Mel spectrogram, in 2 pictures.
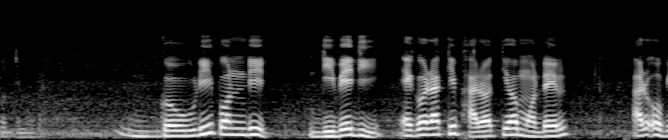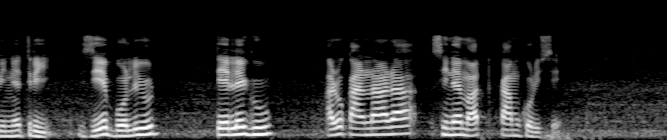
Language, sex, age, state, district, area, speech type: Assamese, male, 18-30, Assam, Nalbari, rural, read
